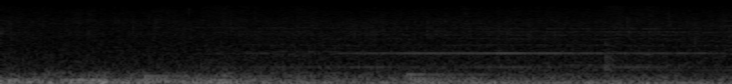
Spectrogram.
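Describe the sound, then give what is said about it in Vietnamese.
Thunder rumbles low beneath heavy, pouring rain, forming a continuous, faint wash of noise with no sharp claps. “vang lên từng đợt sấm sét, cơn mưa ào ào đổ xuống, không có dấu hiệu báo trước”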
